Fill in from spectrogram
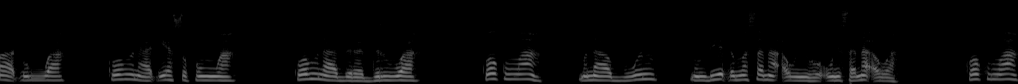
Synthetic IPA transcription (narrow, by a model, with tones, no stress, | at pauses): a˨ɗu˦wa˦ | ko˦mu˦na˨ɗi˦ja˦su˨pu˦n˦wa˦ | ko˦mu˦na˨di˨ɾa˨di˦ɾwa˦ | ko˦ku˦ma˦ | mu˨na˨bu˨wu˦n | mu˨mbi˦ɗi˨ma˦sa˦na˨ʔa˨wi˨u˨ʔi˦˨sa˨na˦ʔa̰˨wa˨ | ko˦ku˦ma˦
